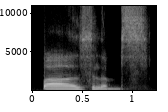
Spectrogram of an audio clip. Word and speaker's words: Muslims: Muslims. Muslim. Jadi iya muslim itu umat muslim is the right muslims jadi s-nya kayak dibaca Z gitu guys oke all over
